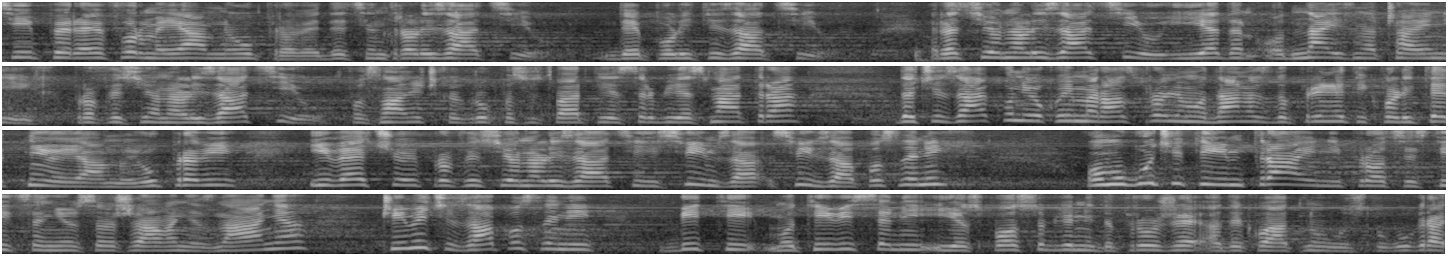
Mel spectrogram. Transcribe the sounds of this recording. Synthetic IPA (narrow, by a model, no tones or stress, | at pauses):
sipeɾefo̞ɾme̞jaːʋne̞upɾaʋe̞d̪e̞t̪se̞nt̪ɾalizaːt̪sijṵ | d̪e̞po̞lit̪izaːt̪sijṵ | ɾat̪sio̞nalizaːt̪sijuijed̪anod̪najznat͡ʂajnijixpɾo̞fesio̞nalizaːt̪sijupo̞slˠanit͡ʂkaɡɾuːpasuspaɾt̪ijasr̩bijesmaːt̪ɾa | d̪at͡ɕe̞zaːko̞nio̞ko̞imaɾaspɾavʎamod̪anasd̪o̞pɾine̞t̪ikʋalit̪et̪nijo̞jːaːʋno̞jupɾaʋiː | ʋet͡ɕo̞jpɾo̞fe̞sio̞nalizaːt̪sijisʋimsʋiːxzapo̞sle̞nix | o̞moɡuːt͡ɕit̪iːmt̪ɾaːjnipɾo̞t̪sest̪it̪saɲeusaʋr̩ʃaːʋaɲaznaːɲa | t͡ʂimet͡ɕe̞zapo̞sle̞ni | bit̪imo̞t̪iʋisaniʔiospo̞so̞bʎe̞nid̪apɾuːʒe̞ʔad̪e̞kʋat̪nuuslˠuɡuɡɾa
